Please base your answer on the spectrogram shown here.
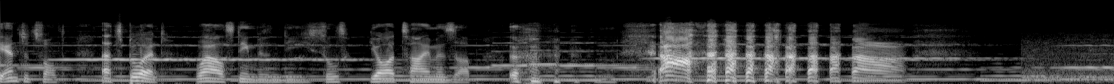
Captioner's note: laughs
